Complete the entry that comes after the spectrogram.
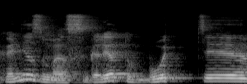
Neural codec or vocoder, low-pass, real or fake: none; 10.8 kHz; real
